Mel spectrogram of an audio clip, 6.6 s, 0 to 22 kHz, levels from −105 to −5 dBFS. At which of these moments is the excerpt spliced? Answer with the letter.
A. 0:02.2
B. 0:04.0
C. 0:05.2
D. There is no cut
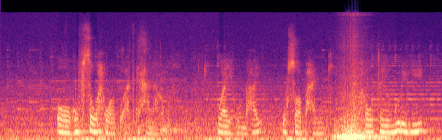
C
